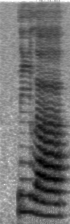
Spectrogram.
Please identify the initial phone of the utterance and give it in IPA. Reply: ɾ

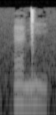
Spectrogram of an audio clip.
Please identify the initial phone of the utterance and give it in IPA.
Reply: æ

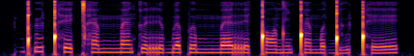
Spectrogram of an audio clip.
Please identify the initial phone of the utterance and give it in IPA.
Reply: ǃʼ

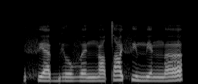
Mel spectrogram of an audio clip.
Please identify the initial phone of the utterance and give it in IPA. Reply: fʲ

